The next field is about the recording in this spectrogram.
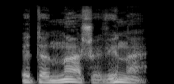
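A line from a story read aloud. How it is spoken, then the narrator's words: Muttered. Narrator (Russian): пробормотал Андрей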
